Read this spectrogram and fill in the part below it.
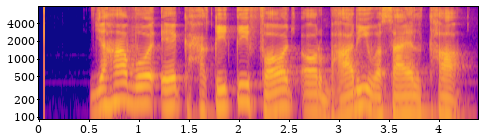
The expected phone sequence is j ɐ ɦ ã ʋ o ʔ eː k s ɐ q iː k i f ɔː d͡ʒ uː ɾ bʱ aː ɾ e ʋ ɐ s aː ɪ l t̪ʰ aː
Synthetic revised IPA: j ɐ ɦ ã ʋ o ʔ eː k h ɐ q iː q i f ɔː d͡ʒ ɔː ɾ bʱ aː ɾ i ʋ ɐ s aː ɪ l t̪ʰ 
